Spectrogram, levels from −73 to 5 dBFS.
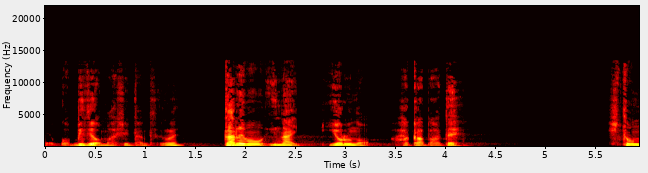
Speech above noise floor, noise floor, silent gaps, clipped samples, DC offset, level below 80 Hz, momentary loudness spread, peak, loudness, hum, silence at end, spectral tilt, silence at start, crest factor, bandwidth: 65 dB; -84 dBFS; none; under 0.1%; under 0.1%; -56 dBFS; 21 LU; -2 dBFS; -20 LUFS; none; 0 s; -6.5 dB/octave; 0.15 s; 20 dB; 13.5 kHz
